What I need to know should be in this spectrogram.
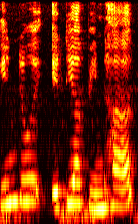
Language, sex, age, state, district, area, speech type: Assamese, female, 45-60, Assam, Sonitpur, urban, spontaneous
